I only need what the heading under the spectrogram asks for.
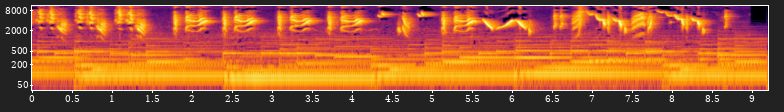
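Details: A captive Icterine Warbler, a many-voiced mimic, sings a fast, varied stream of high chattering, whistled and swooping notes with mimicked phrases, over soft low background music.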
